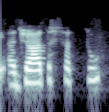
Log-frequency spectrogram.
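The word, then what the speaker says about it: Ajatasattu: इन पर कुछ राजाओं के नाम हैं, जैसे कि अजात सत्तू, जो प्राकृत उसका प्रोनाउंसिएशन है अजात शत्रु का और अशोक अशोका का।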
